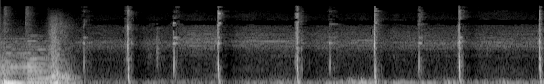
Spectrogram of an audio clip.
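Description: A hammer striking a hand chisel to split stone into thin tiles: a series of sharp, short strikes, roughly two a second, beginning about a second in.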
